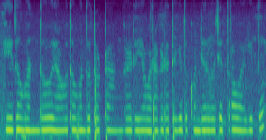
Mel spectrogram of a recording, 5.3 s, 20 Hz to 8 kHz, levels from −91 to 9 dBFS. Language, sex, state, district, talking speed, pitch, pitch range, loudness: Kannada, female, Karnataka, Bangalore, 100 wpm, 245 Hz, 240-250 Hz, -13 LUFS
